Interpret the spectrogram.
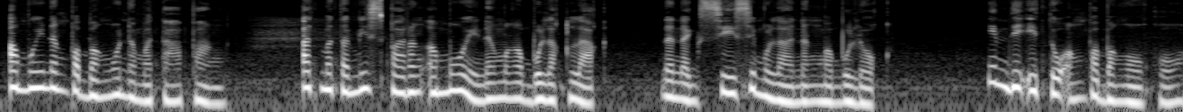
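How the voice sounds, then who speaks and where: A woman telling a first-person drama story in a hushed, tense, suspenseful way. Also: low voice, expressive, normal speed. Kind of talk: first-person scripted narration.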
